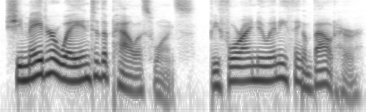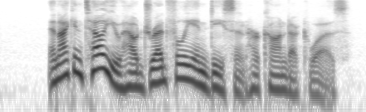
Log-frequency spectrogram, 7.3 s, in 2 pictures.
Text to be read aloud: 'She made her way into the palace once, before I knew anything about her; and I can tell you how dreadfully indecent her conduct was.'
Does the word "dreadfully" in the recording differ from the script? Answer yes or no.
no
